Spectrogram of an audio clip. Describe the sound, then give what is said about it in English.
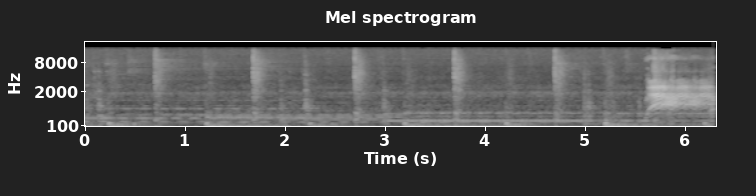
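A tape delay thumps in a steady, repeating rhythm, soft knocks and clicks roughly every second over a low mechanical hum, with a brief brighter rattle near the end. “There's a thumping sound of the tape delay.”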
